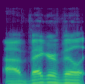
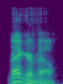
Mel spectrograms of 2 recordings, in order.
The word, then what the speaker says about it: Vegreville: So, Vegreville is correct. It's calmed down in north north of Edmonton. Thank you so much. Appreciate the report. Said it right the first time. That's what I thought. Vegreville, right?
